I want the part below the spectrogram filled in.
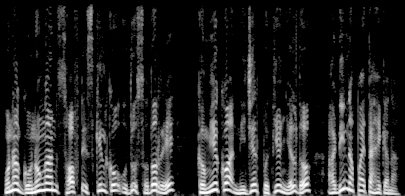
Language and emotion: Santali, happy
